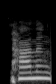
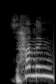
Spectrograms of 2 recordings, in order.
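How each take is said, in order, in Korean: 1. 첫 모음을 길게 늘여 발음해요. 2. 첫 모음은 짧아요.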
